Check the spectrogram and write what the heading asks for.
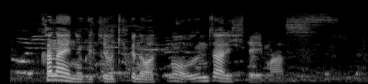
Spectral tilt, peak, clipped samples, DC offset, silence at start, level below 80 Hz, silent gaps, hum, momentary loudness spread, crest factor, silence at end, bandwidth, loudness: -3 dB/octave; -4 dBFS; under 0.1%; under 0.1%; 0.1 s; -80 dBFS; none; none; 19 LU; 26 dB; 0.05 s; 11.5 kHz; -27 LUFS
